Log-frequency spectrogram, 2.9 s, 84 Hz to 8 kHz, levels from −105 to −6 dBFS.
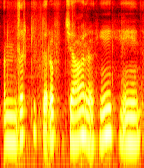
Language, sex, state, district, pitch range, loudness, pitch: Hindi, female, Madhya Pradesh, Dhar, 170-195 Hz, -17 LUFS, 180 Hz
